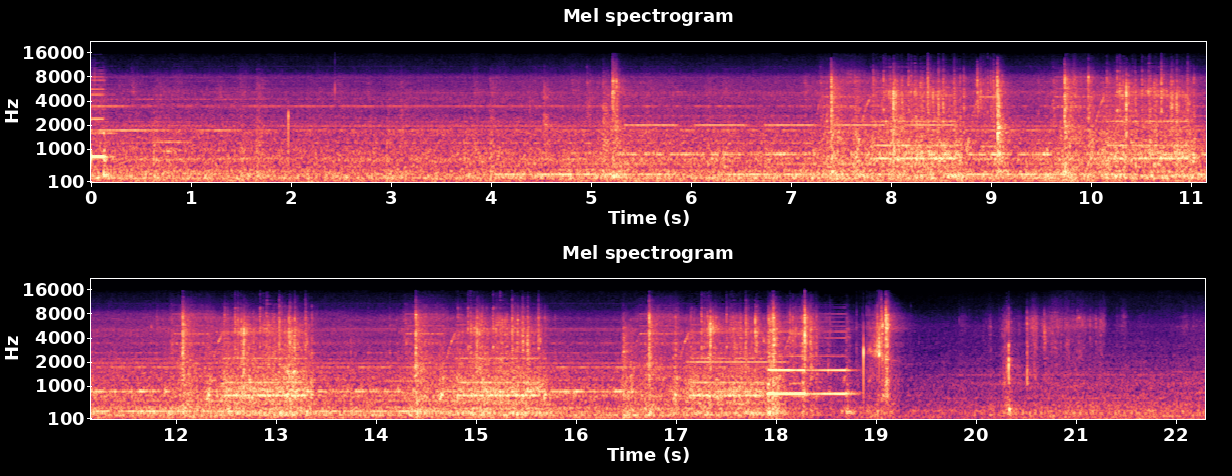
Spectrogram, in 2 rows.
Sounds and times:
Printer: 0.0 - 22.2.

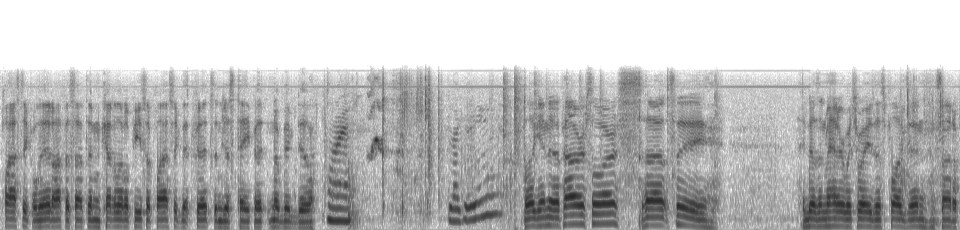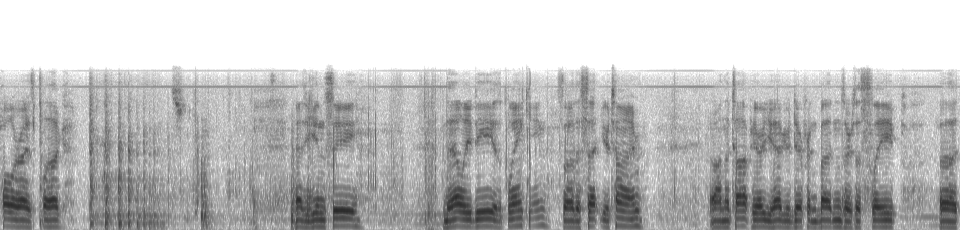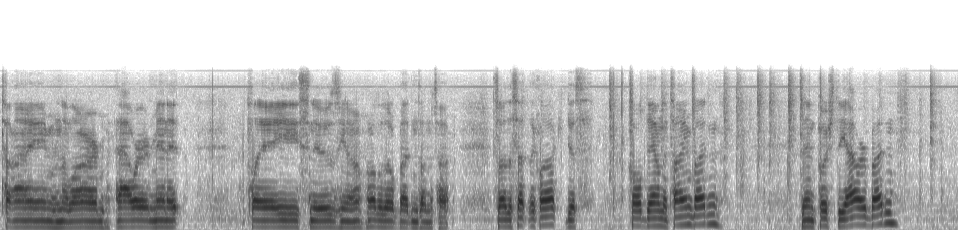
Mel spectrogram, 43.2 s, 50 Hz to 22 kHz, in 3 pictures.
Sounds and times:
Speech: 0.0 - 5.3, 6.8 - 10.8, 12.0 - 15.5, 18.8 - 19.8, 21.0 - 24.1, 25.0 - 27.9, 28.5 - 31.5, 36.2 - 39.6, 40.8 - 42.3.

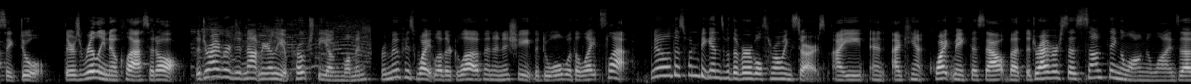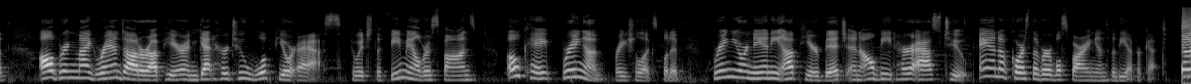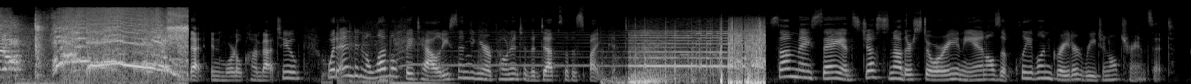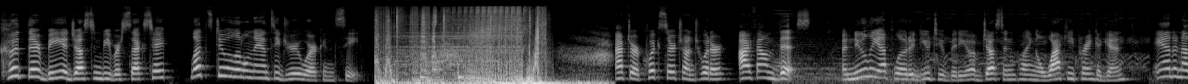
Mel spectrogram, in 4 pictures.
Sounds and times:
Speech: 0.0 - 24.1, 25.7 - 29.9, 31.6 - 39.4, 41.9 - 47.6.

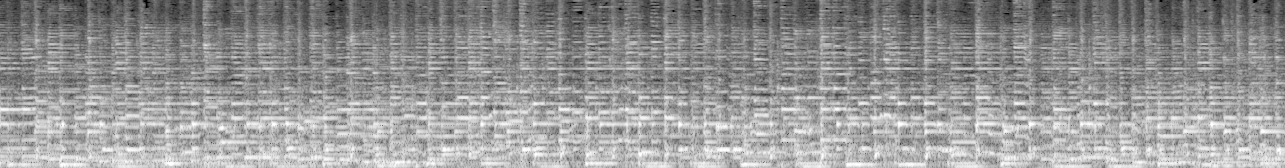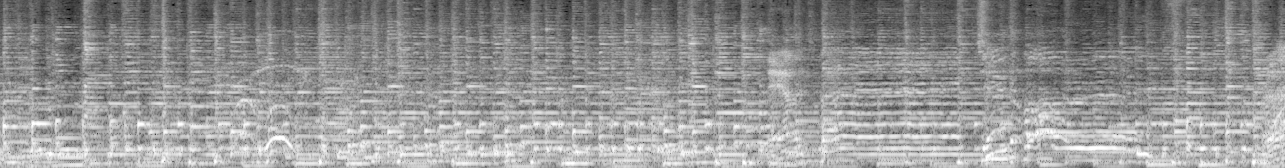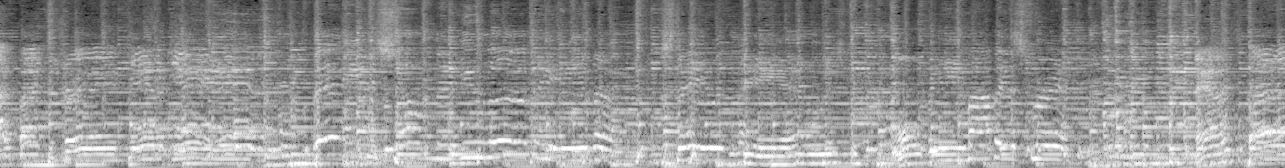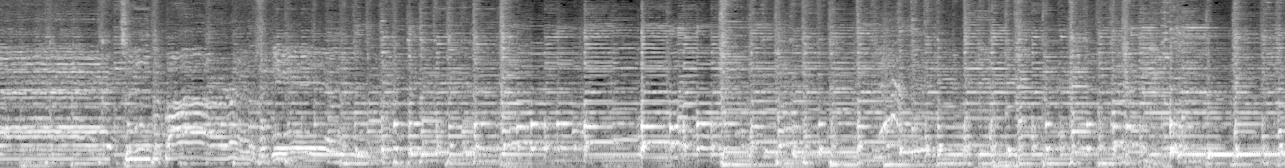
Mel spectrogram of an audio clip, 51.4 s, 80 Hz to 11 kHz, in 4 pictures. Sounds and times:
Banjo: 0.0 - 51.4
Bluegrass: 0.0 - 51.4
Singing: 20.5 - 24.4, 25.4 - 34.1, 37.6 - 42.2.

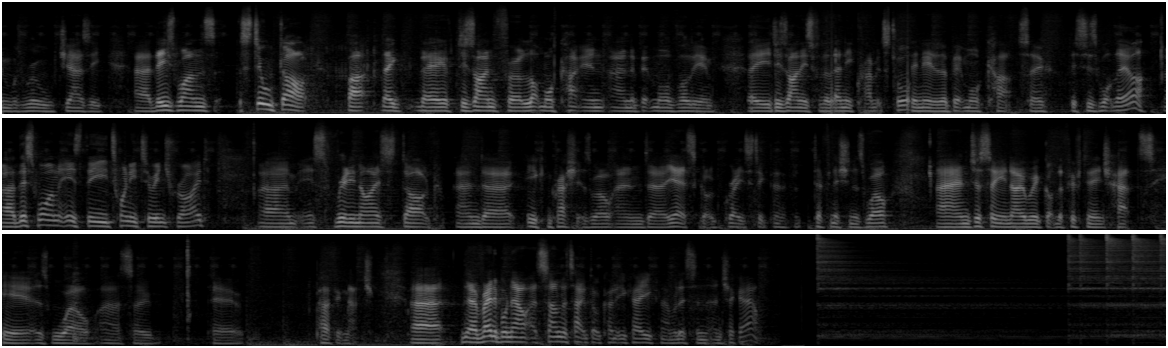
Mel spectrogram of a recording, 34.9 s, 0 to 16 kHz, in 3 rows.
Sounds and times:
Speech: 0.0 - 24.8, 25.4 - 25.7, 26.4 - 30.9.

